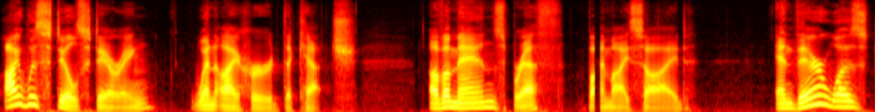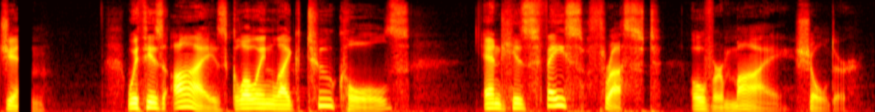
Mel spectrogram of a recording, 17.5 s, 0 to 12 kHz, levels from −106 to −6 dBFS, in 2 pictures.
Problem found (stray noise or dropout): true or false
true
